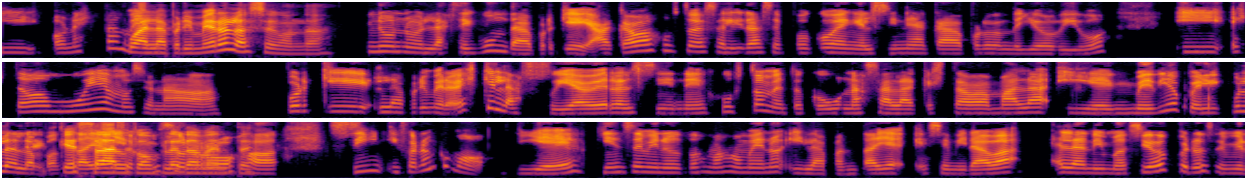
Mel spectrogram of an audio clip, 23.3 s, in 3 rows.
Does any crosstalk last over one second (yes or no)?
yes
